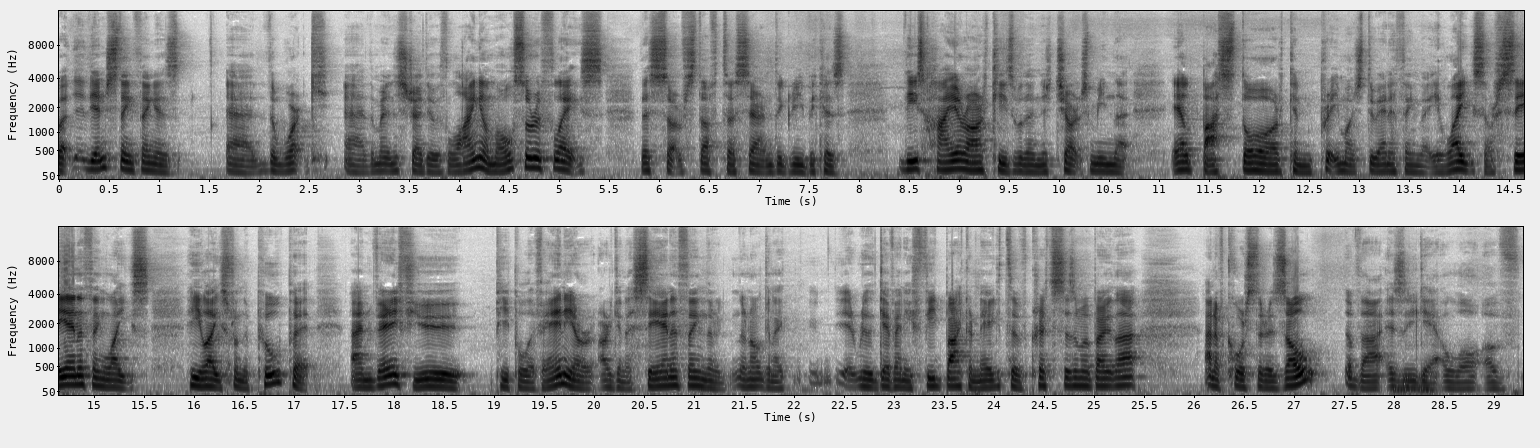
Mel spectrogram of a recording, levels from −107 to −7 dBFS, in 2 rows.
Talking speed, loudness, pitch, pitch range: 190 wpm, -16 LUFS, 115 Hz, 110-130 Hz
